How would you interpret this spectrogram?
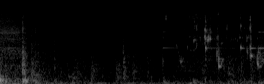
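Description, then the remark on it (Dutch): Water being poured into a glass: a faint, uneven trickle with small splashes and drips, turning brighter and more bubbly toward the end, with no voices. “We komen van een beetje wijn bijgetankt en water.”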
